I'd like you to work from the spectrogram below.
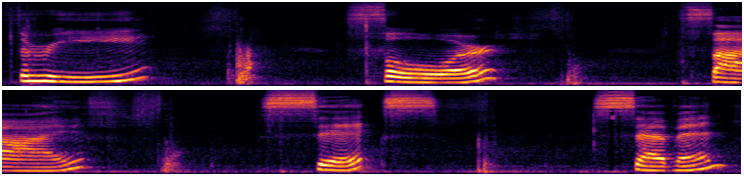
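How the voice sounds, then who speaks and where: A woman teaching preschoolers as host of a children's lesson, speaking slowly with exaggerated, cartoonish sing-song intonation. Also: medium pitch, a little hiss or hum. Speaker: preschool teacher hosting circle time.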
